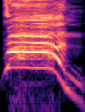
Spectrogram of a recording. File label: emphatic run, manager, survivor, voice; Left 4 Dead 2; left4dead2 dlc2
